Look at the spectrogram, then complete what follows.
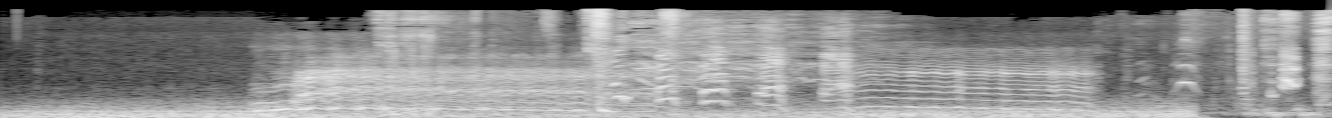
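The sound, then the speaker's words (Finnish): Loud, wavering sheep bleats follow one another closely for several seconds, with a quavering, shaky tone over a steady low hum, then cut off abruptly. “Se on pahis lammas.”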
